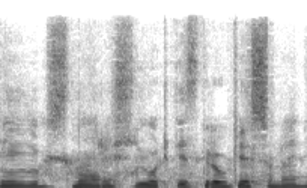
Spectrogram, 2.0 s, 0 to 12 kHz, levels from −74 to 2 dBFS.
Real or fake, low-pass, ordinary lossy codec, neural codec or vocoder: fake; 10.8 kHz; AAC, 48 kbps; codec, 24 kHz, 1 kbps, SNAC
